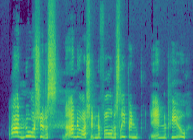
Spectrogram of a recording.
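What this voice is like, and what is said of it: Character voice with put-on accent. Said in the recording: “I don't know why we gave him an accent. Copperhead doesn't have one”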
